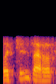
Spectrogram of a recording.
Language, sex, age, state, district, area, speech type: Telugu, female, 45-60, Andhra Pradesh, N T Rama Rao, urban, conversation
